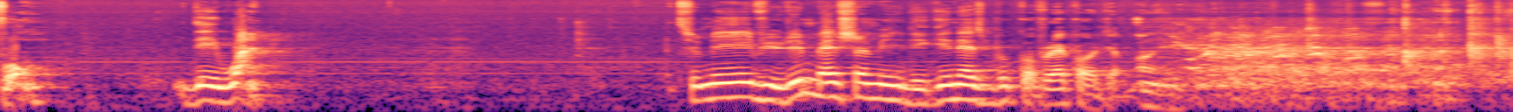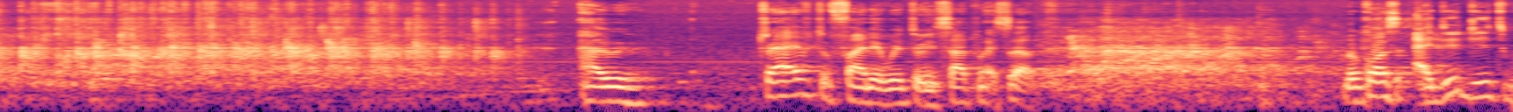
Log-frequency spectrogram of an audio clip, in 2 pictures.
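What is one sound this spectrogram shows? An elderly man speaks calmly into a microphone to an audience.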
